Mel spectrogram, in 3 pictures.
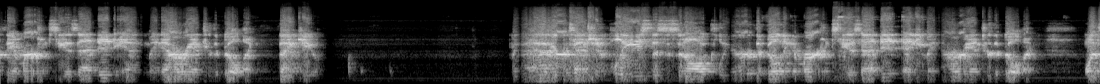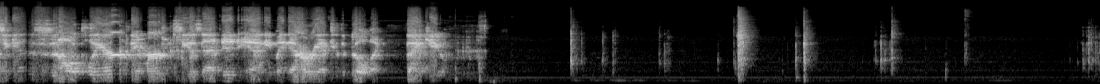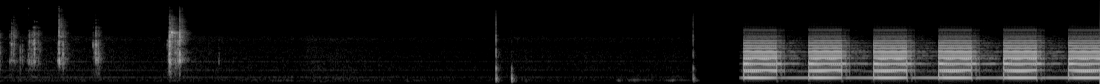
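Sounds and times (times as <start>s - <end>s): faint steady hum: 0.0s - 33.0s
sharp clicks and taps: 27.0s - 27.2s
buzzy fire alarm horn pulsing: 29.4s - 33.0s.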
